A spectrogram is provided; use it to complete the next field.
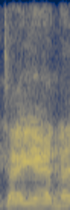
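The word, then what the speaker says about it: Dayana: okay all right everybody go ahead and pin diana it's d-a-y-a-n-a did i pronounce that right yes you did okay fantastic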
